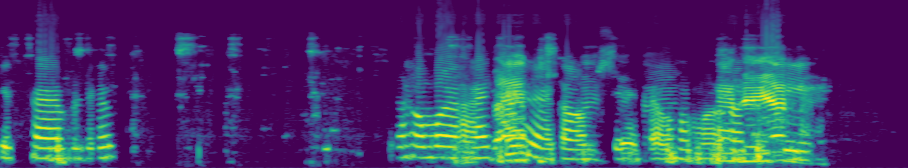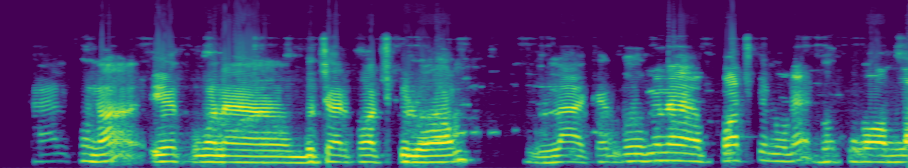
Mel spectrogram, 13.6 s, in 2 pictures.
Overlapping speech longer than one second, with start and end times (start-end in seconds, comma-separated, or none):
3.7-6.1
